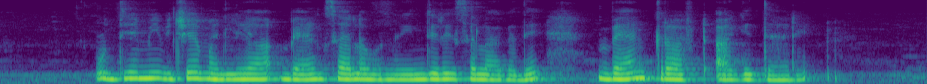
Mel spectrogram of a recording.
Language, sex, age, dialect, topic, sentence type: Kannada, female, 31-35, Mysore Kannada, banking, statement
